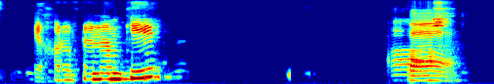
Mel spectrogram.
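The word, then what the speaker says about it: كاف: তারপরের হরফটা হচ্ছে ফা ফা এই হরফটার নাম কি ফা ফা ফা আচ্ছা মাশাল্লাহ তারপরের হরফটা হচ্ছে কফ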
